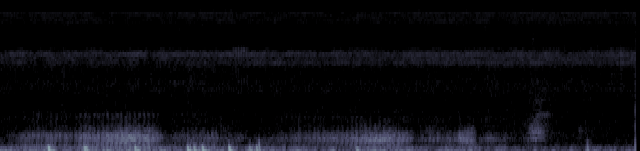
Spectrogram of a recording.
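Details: A contented bobcat called Big purrs after being fed deer meat and given a belly rub; a deep, rolling rumble that swells and fades in long waves, with soft thuds of handling and a quiet indoor setting.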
